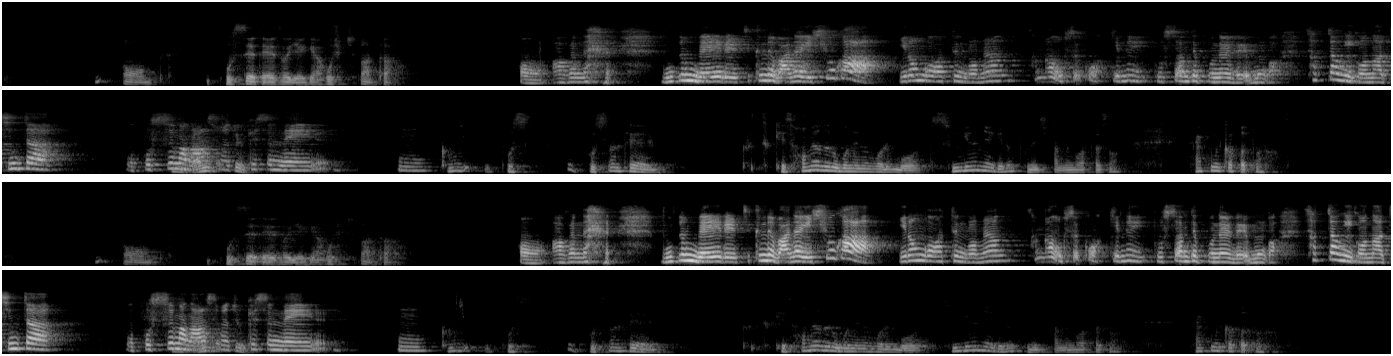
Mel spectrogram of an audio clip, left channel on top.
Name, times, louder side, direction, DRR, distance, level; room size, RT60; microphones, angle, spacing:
voice 1, 2.2-4.0 15.6-16.4 18.3-18.6 18.9-19.1 19.5-20.5 21.3-25.1 25.4-25.5 25.8-26.8, left 4 dB, 45° left, 10 dB, 0.3 m, -36 dB
voice 2, 5.2-8.7 9.0-14.4 15.1-17.1 17.9-18.1, right 4 dB, 35° right, 14 dB, 0.4 m, -24 dB
11.0 x 4.0 x 4.0 m, 0.72 s
head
